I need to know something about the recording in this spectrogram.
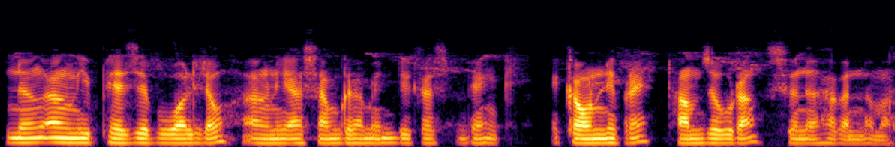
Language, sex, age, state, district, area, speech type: Bodo, male, 30-45, Assam, Kokrajhar, rural, read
